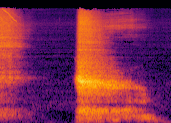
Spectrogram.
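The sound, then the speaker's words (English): A deep breath taken during a mindfulness practice: a short, soft breath at the start, then after a pause a longer, louder airy breath that slowly fades over about a second and a half, with no talking. “I actually really just want to take a deep breath”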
